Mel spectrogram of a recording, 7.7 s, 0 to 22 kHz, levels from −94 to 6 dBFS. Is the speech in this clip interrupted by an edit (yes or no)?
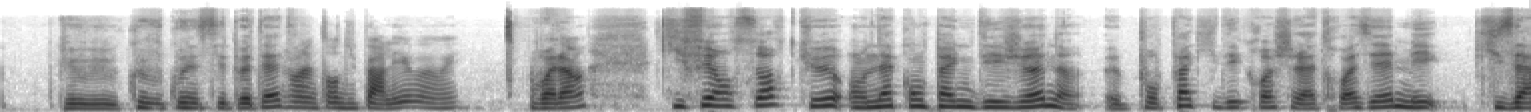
no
